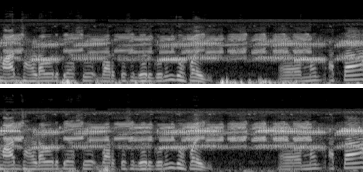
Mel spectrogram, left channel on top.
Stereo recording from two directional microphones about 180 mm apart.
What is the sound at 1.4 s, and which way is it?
Speech, 20° right (ahead or behind).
